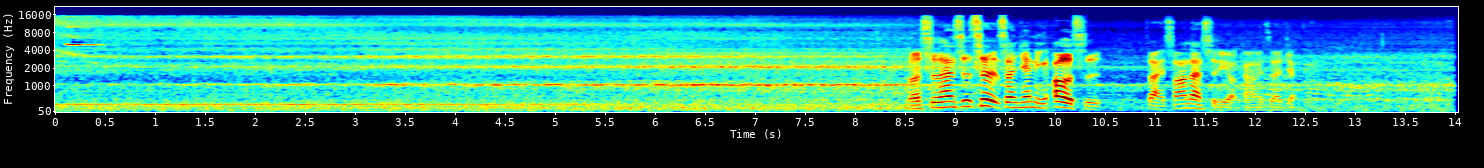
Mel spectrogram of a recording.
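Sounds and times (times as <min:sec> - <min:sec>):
train electric whine: 0:00.0 - 0:14.0.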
